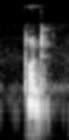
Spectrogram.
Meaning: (noun) A self-contained unit, container, or enclosure that holds, protects, or transports something.: A seed case for legumes (e.g. peas, beans, peppers); a seedpod
- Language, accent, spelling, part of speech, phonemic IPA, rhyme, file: English, Southern England, pod, noun / verb, /ˈpɒd/, -ɒd, LL-Q1860 (eng)-pod.wav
